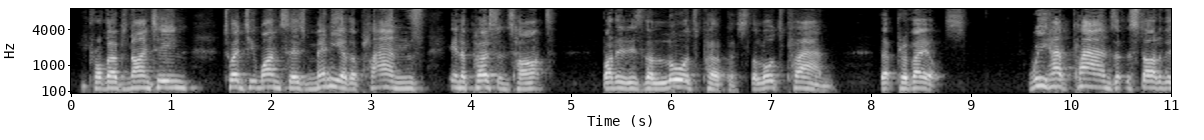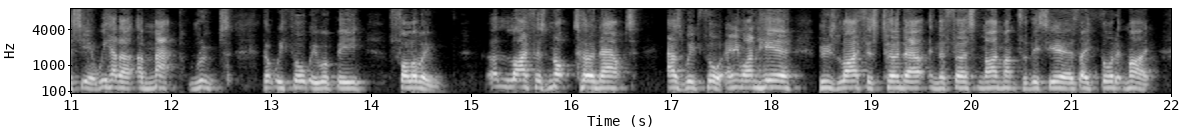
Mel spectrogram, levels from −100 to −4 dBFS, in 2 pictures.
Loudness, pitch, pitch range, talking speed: -24 LUFS, 180 Hz, 170-190 Hz, 200 wpm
